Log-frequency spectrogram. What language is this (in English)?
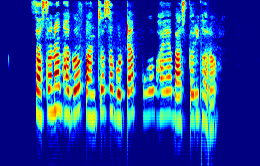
Odia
